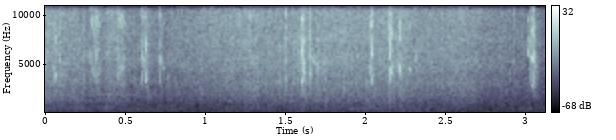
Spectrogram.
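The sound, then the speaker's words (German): Faint, dry scratching and rustling in short irregular bursts, like a small mouse scurrying through straw or paper, with quiet pauses between the scuffles and no voices. “Mama, was raschelt dort?”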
